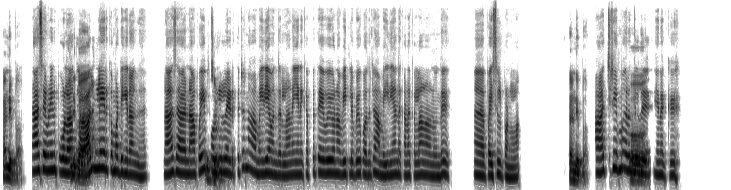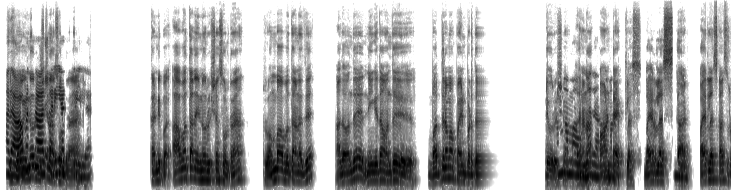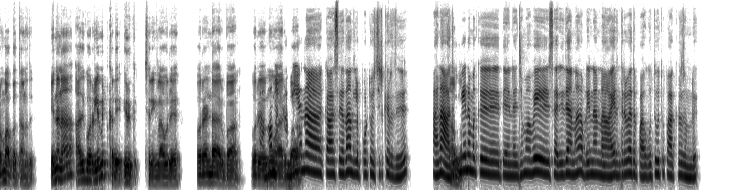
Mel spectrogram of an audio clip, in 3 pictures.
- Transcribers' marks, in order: other noise; other background noise; unintelligible speech; unintelligible speech; in English: "கான்டாக்ட்லெஸ் வயர்லெஸ் கார்ட் வயர்லெஸ் காஸ்"
- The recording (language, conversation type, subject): Tamil, podcast, பணமில்லா பரிவர்த்தனைகள் வாழ்க்கையை எப்படித் மாற்றியுள்ளன?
